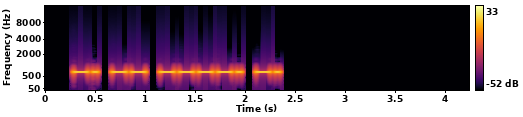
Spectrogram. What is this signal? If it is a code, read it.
Morse code, heard as a keyed tone, about 25 wpm, 700 Hz. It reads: NM9N
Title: USA Call Signs - 4 Characters - Repeated 2x - 25wpm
